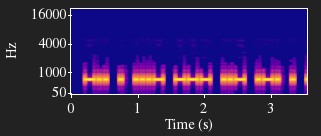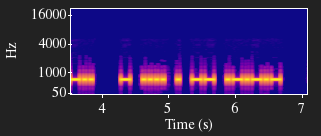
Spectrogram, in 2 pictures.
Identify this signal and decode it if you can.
Morse code, heard as a keyed tone, about 25 wpm, 700 Hz. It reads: DEVOURED THEM.
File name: Pinocchio / Pinocchio ch7 20 25 ik1hge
